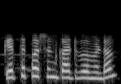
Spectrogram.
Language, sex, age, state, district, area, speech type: Odia, female, 18-30, Odisha, Nabarangpur, urban, conversation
